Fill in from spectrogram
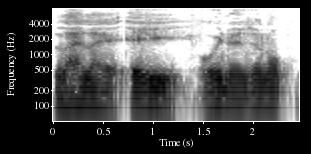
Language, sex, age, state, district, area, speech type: Assamese, male, 60+, Assam, Charaideo, rural, spontaneous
